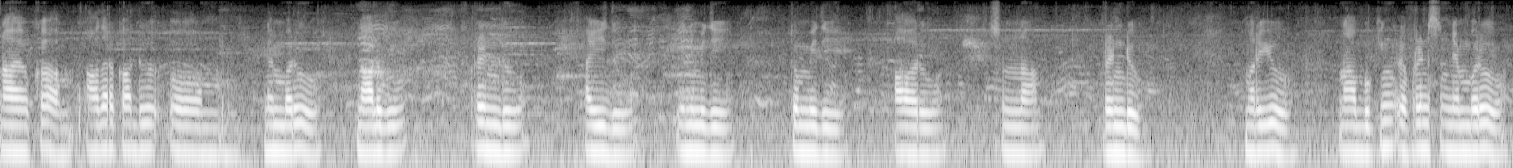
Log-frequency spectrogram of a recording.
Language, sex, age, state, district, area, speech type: Telugu, male, 18-30, Telangana, Khammam, urban, spontaneous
